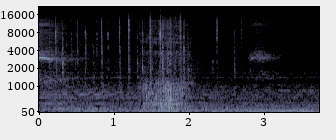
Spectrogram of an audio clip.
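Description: Rapid, irregular clicking of a computer keyboard and mouse in a dormitory while someone plays a computer game, a quiet patter of sharp taps with a brief soft rumbling swell in the middle; no one speaks.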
